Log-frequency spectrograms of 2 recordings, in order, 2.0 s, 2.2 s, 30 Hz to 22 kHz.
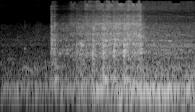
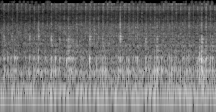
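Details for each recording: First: New Hyundai Santro, 890 km, after repairing misfire and overheating with sludged oil and cut coolant hose, run on water before coolant: quick crank, clean catch, smooth quiet idle. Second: 2020 Hyundai New Santro, only 890 km, overheated with engine light on: uneven petrol idle with irregular sharp ticks and knocks, misfiring and rough; coolant mixed into engine oil and water in exhaust, head to be removed.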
